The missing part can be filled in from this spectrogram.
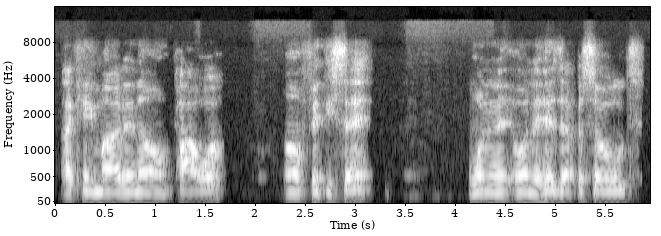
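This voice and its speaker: Low-voiced New man telling graffiti stories. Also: a little slow. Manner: animated, swearing, street slang. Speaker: graffiti artist guest. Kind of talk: casual interview storytelling.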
